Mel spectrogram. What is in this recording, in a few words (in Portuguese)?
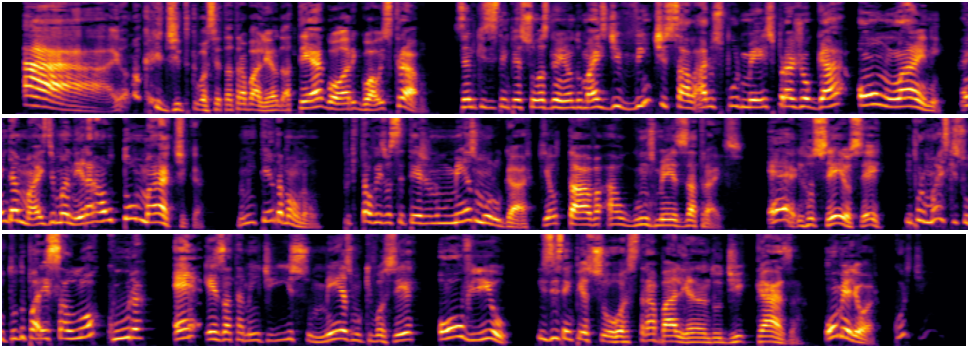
voz teatral; ouro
